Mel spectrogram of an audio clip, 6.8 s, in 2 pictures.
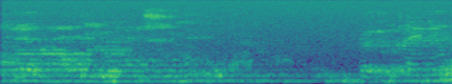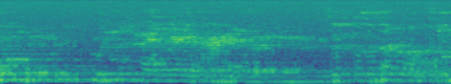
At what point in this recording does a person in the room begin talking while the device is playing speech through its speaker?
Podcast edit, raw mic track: none

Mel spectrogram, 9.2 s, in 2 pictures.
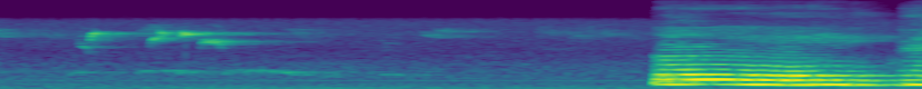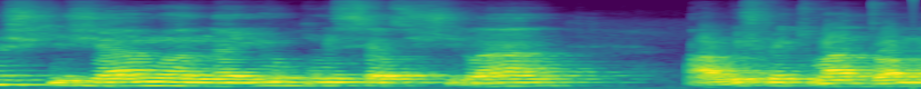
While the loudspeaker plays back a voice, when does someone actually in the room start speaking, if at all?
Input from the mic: none

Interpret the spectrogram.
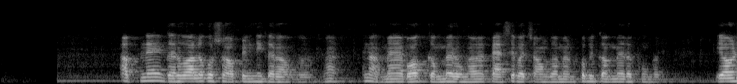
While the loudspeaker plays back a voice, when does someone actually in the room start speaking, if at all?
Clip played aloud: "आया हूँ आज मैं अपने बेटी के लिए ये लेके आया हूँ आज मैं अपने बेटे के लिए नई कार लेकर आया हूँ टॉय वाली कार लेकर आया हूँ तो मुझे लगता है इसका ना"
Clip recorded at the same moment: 1.2 s

